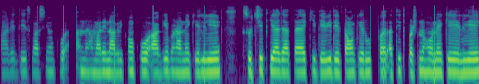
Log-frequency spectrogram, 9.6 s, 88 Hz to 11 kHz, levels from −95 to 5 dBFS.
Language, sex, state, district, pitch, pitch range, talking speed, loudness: Hindi, female, Bihar, Jahanabad, 180 Hz, 175-185 Hz, 165 wpm, -19 LUFS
